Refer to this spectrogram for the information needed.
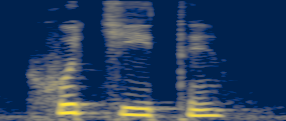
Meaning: to want
- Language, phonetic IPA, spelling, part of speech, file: Ukrainian, [xoˈtʲite], хотіти, verb, Uk-хотіти.ogg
